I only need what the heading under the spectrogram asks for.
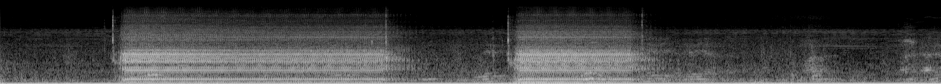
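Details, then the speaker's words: Piston-type nebulizer compressor running during a demonstration and servicing, turning asthma medicine into mist: a steady, loud motor hum with a rapid rattle in two bursts over constant background noise. "compressor it is actually piston Tye this typees are also known asers or atom you can see the Piston moments"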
